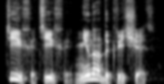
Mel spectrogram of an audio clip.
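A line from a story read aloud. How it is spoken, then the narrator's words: Gentle. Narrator (Russian): мягко сказал полковник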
